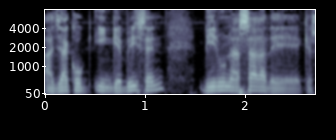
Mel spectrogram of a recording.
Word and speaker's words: Ingebrigtsen: Y para ello nos vamos a fijar en la figura de Jakob, a ver si lo digo bien, se dice Ingebrigtsen. – Ingebrigtsen, sí.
